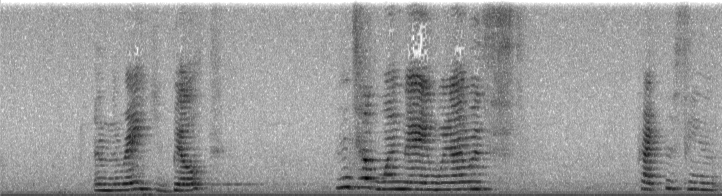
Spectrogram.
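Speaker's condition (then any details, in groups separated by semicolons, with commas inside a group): Cerebral palsy; air blocked after birth, revived, weak loose muscles, foot drop, trips and falls, slow rising; slurred, unintelligible when excited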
